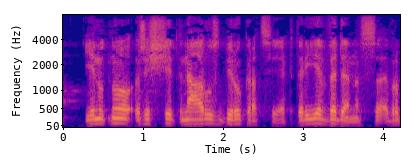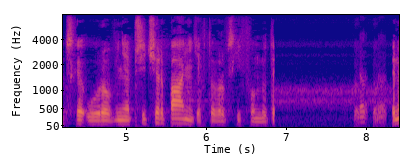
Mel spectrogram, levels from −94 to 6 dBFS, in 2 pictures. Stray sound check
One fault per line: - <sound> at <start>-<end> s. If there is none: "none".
- laugh at 7.8-8.3 s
